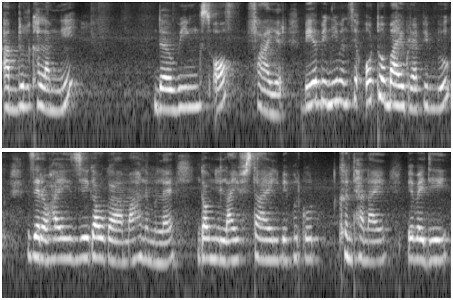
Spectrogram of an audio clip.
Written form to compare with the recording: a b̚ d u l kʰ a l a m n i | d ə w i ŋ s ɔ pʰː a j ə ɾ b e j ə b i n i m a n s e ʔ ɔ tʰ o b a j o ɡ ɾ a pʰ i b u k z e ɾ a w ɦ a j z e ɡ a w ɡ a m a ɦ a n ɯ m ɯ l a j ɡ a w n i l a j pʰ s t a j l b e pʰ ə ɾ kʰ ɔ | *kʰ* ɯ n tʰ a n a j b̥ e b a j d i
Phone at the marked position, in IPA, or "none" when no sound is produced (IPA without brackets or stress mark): kʰ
